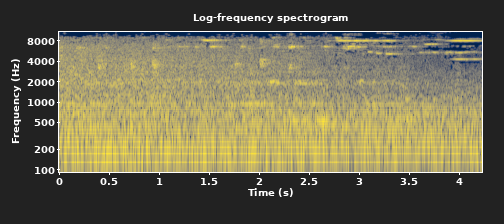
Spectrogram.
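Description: Passenger coaches rolling past close by, their bogies running over the rails with a loud steady rumble. High-pitched wheel squeals come in from about halfway through and are strongest near the end.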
